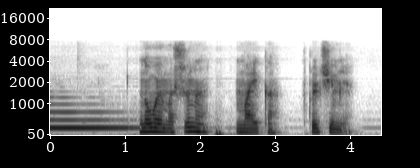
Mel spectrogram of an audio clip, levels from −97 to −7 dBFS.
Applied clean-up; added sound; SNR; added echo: neural separator model SepFormer DNS4.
